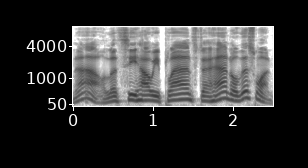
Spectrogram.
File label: commentator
